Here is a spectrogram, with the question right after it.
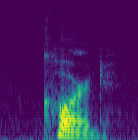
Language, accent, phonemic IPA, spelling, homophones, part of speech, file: English, US, /kɔɹd/, chord, cord, noun / verb, En-us-chord.ogg
- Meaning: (noun) 1. A harmonic set of three or more notes that is heard as if sounding simultaneously 2. A line segment between two points of a curve 3. A horizontal member of a truss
